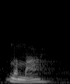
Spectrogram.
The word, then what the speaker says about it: Le Mans: Also, you don't pronounce the last S on Le Mans. – The what? – The last S on Le Mans. – Le Mans. – Or the N. Apparently, Le Mans.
